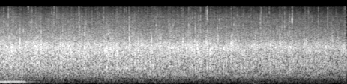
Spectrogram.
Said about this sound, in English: Heal in the name of Jesus. Come on, let's give the Lord a big clap.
